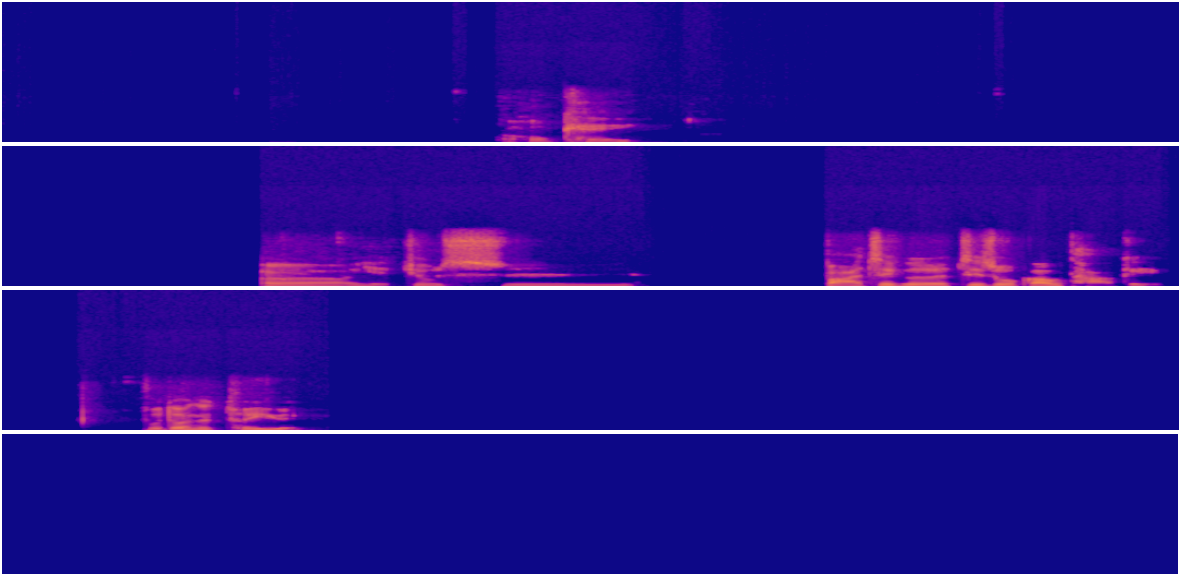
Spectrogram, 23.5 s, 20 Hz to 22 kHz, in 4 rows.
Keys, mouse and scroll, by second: 0.9 click, 1.5 middle click, 2.1 middle click, 4.7 middle click, 4.7-5.4 typing, 4.7 click, 6.4 click, 7.6 Tab, 8.0 middle click, 11.0 middle click, 11.0 typing, 12.2-16.0 drag, 16.0 ctrl+a, 16.7 click, 17.5 Tab, 18.0 shift+middle click, 18.4-21.6 drag, 21.6 Tab, 21.9 click, 23.3 s.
